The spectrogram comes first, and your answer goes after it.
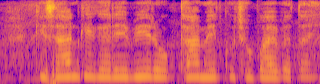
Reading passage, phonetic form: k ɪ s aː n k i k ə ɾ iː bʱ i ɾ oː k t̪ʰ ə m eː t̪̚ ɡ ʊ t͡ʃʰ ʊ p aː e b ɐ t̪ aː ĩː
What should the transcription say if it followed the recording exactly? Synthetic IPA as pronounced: k ɪ s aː n k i ɡ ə ɾ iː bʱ i ɾ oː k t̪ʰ a m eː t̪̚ k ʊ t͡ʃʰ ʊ p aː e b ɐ t̪ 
